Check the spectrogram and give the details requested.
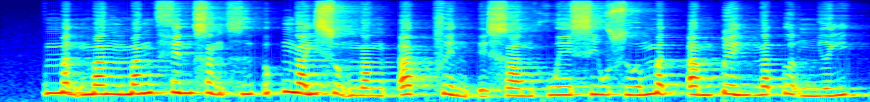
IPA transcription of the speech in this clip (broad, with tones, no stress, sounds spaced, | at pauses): m a̰˧˨ n m a˨˩ ŋ m a˨˦ ŋ h ɛ˨˦ n x a̰˧˨ ŋ x ɨ˨˦ ʔ ə˦˥ p̚ ŋ a˨˦ j s o̰˧˨ ŋ a˨˩ ŋ ʔ a˦˥ k̚ f e˧˩ n ʔ ḛ˧˨ x a˨˩ n k w e˧ s i˧ w s u˨˦ ə̯ m a˦˥ t̚ ʔ a˨˦ m ɓ ɛ˧ j ŋ a˦˥ t̚ l ɔ̰˧˨ ɲ ə˨˦ j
